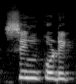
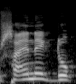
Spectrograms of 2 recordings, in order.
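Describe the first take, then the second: First: The word begins with a short 'sin' sound. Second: The word begins with a long 'sigh' sound. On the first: The speaker calls it wrong. "कुछ लोग इसको सिंकोडिक पढ़ते हैं, जो सही नहीं है।" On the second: The speaker calls it right. "ये साइनेकडोक साइनेकडोक कहलाएगा।"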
